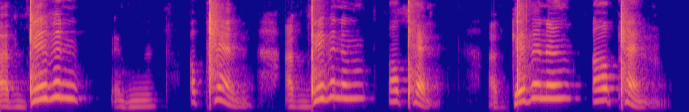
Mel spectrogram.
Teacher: given being a verb is accented, pen being a noun is accented. The rest are reduced to their weak forms. · Pen is to be accented and is to be aspirated as well.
